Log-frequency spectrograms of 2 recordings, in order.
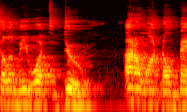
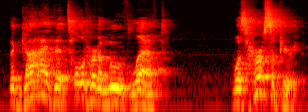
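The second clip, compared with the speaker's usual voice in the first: open contempt, disdainful and scornful delivery. Telling an audience who gave an order, disdainful tone. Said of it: "I say that with disdain in my voice".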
